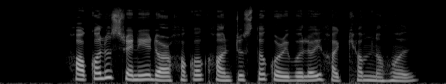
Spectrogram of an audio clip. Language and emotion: Assamese, neutral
